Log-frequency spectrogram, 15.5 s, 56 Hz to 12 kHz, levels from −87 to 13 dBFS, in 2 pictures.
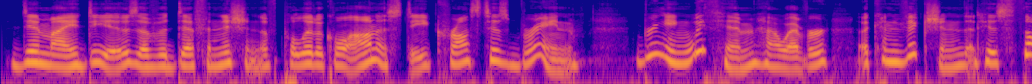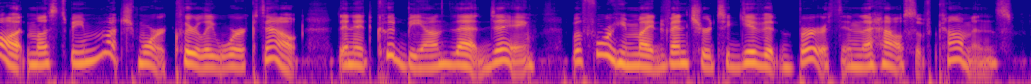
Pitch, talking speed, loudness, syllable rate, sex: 205 Hz, 180 wpm, -19 LUFS, 5.1 syllables/s, female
